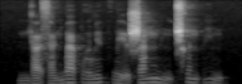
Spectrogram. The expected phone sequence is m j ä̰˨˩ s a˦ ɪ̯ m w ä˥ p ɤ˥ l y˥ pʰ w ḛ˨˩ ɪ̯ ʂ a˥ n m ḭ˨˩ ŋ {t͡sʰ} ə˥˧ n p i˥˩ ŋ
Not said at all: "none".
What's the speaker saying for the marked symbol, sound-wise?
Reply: ʈ͡ʂʰ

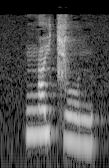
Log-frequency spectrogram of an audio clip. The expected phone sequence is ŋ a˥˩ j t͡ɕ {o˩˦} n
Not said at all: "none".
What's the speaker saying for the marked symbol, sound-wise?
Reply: o˧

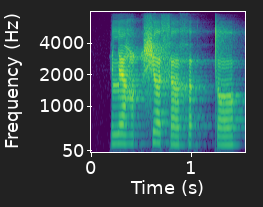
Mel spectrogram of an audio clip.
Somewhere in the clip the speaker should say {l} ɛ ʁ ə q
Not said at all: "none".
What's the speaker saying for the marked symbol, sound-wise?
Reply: l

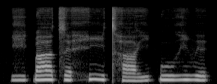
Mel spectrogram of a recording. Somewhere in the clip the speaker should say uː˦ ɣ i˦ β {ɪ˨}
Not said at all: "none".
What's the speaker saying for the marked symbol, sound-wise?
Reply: ɪ˨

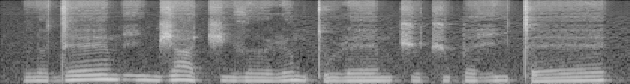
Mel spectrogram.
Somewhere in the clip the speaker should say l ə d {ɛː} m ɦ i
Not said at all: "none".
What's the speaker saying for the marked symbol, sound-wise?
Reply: ɛː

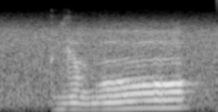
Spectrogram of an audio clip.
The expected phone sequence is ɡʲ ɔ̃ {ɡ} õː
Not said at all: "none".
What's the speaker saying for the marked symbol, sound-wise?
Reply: ɡ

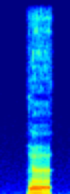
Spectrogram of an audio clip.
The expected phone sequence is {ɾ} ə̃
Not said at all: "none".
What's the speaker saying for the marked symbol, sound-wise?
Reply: ɾ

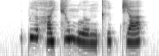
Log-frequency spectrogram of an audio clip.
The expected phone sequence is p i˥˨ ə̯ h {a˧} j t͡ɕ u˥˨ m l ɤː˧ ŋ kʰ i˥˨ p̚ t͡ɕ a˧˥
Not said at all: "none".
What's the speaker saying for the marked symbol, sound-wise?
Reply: a˧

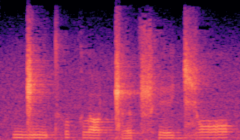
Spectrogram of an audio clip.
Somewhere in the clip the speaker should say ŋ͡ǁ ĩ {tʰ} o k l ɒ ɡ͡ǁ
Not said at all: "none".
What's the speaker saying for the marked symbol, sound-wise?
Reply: tʰ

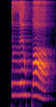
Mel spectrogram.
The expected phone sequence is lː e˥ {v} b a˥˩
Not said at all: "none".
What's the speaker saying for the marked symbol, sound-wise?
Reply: w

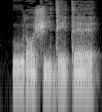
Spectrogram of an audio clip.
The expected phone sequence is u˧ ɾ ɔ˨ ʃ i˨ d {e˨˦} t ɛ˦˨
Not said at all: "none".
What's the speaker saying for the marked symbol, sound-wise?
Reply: e˨˦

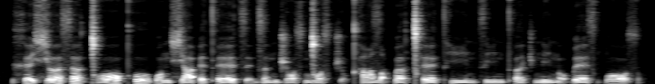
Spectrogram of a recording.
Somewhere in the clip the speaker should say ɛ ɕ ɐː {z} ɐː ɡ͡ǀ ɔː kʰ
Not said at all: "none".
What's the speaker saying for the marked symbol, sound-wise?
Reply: s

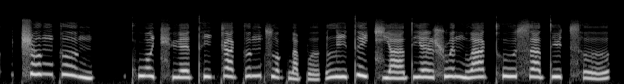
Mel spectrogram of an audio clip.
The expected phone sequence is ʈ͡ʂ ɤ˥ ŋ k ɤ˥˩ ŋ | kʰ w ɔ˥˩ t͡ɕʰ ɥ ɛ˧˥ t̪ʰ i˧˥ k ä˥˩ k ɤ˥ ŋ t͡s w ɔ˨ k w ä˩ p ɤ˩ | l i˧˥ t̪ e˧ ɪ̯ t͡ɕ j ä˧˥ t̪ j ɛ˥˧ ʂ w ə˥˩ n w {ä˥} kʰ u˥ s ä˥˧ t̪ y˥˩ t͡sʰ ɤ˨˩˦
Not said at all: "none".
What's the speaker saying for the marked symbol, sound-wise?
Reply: ä˥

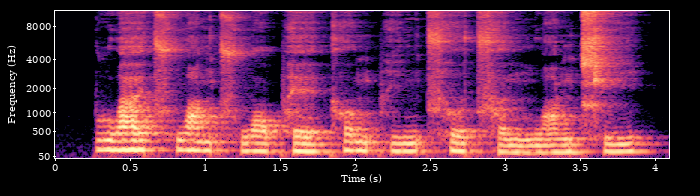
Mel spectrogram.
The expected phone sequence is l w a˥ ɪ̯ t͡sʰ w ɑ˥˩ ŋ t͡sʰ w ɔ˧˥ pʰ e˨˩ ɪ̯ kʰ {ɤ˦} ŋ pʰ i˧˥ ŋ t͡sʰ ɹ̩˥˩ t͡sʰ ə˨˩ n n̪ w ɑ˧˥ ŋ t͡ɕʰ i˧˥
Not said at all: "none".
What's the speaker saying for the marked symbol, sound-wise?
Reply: ɤ˥˩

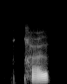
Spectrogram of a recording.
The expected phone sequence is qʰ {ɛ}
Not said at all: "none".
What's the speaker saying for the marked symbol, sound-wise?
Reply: ə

